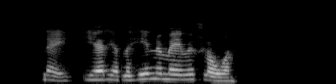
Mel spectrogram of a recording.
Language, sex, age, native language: Icelandic, female, 30-39, Icelandic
